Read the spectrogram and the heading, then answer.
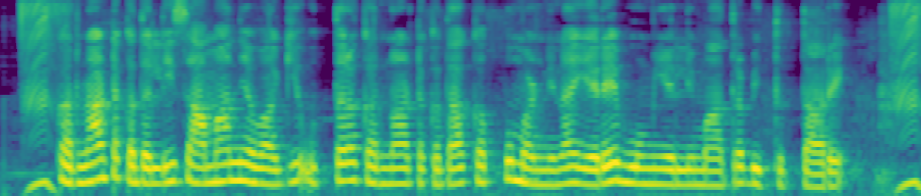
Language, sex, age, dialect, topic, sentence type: Kannada, female, 18-24, Mysore Kannada, agriculture, statement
